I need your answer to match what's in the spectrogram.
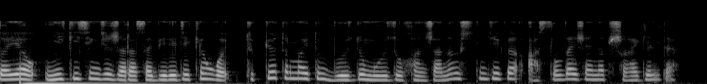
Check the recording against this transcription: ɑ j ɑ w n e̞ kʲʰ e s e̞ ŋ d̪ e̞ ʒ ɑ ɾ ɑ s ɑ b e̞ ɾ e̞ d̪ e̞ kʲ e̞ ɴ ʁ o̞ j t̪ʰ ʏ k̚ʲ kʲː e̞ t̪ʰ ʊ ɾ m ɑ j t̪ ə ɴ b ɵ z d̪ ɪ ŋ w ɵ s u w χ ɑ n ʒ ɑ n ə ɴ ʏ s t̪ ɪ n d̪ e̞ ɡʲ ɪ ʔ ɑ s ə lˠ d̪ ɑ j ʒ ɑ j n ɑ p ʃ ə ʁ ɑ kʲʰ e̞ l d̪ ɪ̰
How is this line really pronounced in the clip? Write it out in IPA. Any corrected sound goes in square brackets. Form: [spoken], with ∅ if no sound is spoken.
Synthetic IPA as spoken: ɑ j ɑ w n e̞ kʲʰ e s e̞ ŋ d̪ e̞ ʒ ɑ ɾ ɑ s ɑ b e̞ ɾ e̞ d̪ e̞ kʲ e̞ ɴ ʁ o̞ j t̪ʰ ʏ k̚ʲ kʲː e̞ t̪ʰ ʊ ɾ m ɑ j t̪ ə [n] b ɵ z d̪ ɪ ŋ w ɵ [z] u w χ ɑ n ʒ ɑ n ə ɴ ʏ s t̪ ɪ n d̪ e̞ ɡʲ ɪ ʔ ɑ s ə lˠ d̪ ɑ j ʒ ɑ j n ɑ p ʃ ə ʁ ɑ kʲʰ e̞ l d̪ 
